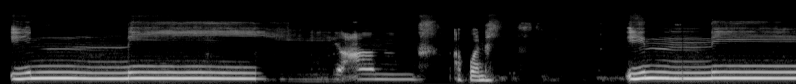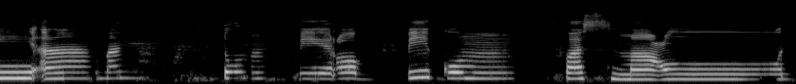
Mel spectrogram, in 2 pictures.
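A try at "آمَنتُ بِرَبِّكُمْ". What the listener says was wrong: Nah, ketika kum jangan terlalu lama.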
